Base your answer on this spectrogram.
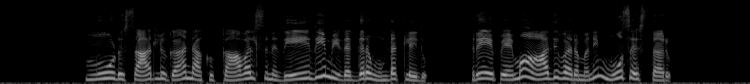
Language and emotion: Telugu, disgusted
